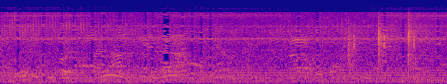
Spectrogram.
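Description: Near silence with faint distant voices in the background, and a few short clicks near the end.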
